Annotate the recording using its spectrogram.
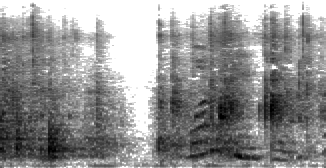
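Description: Cardboard cornstarch box being worked open at the top, a rough crackling rasp lasting about a second. A person's voice follows briefly.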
